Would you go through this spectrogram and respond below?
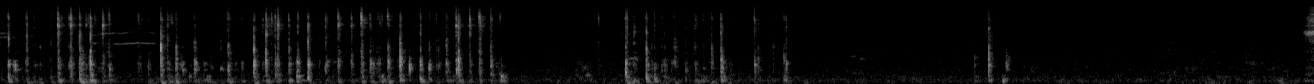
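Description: Fingers type on a computer keyboard to take notes, quick irregular bursts of clicky keystrokes close by, pausing midway before a few scattered taps resume.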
